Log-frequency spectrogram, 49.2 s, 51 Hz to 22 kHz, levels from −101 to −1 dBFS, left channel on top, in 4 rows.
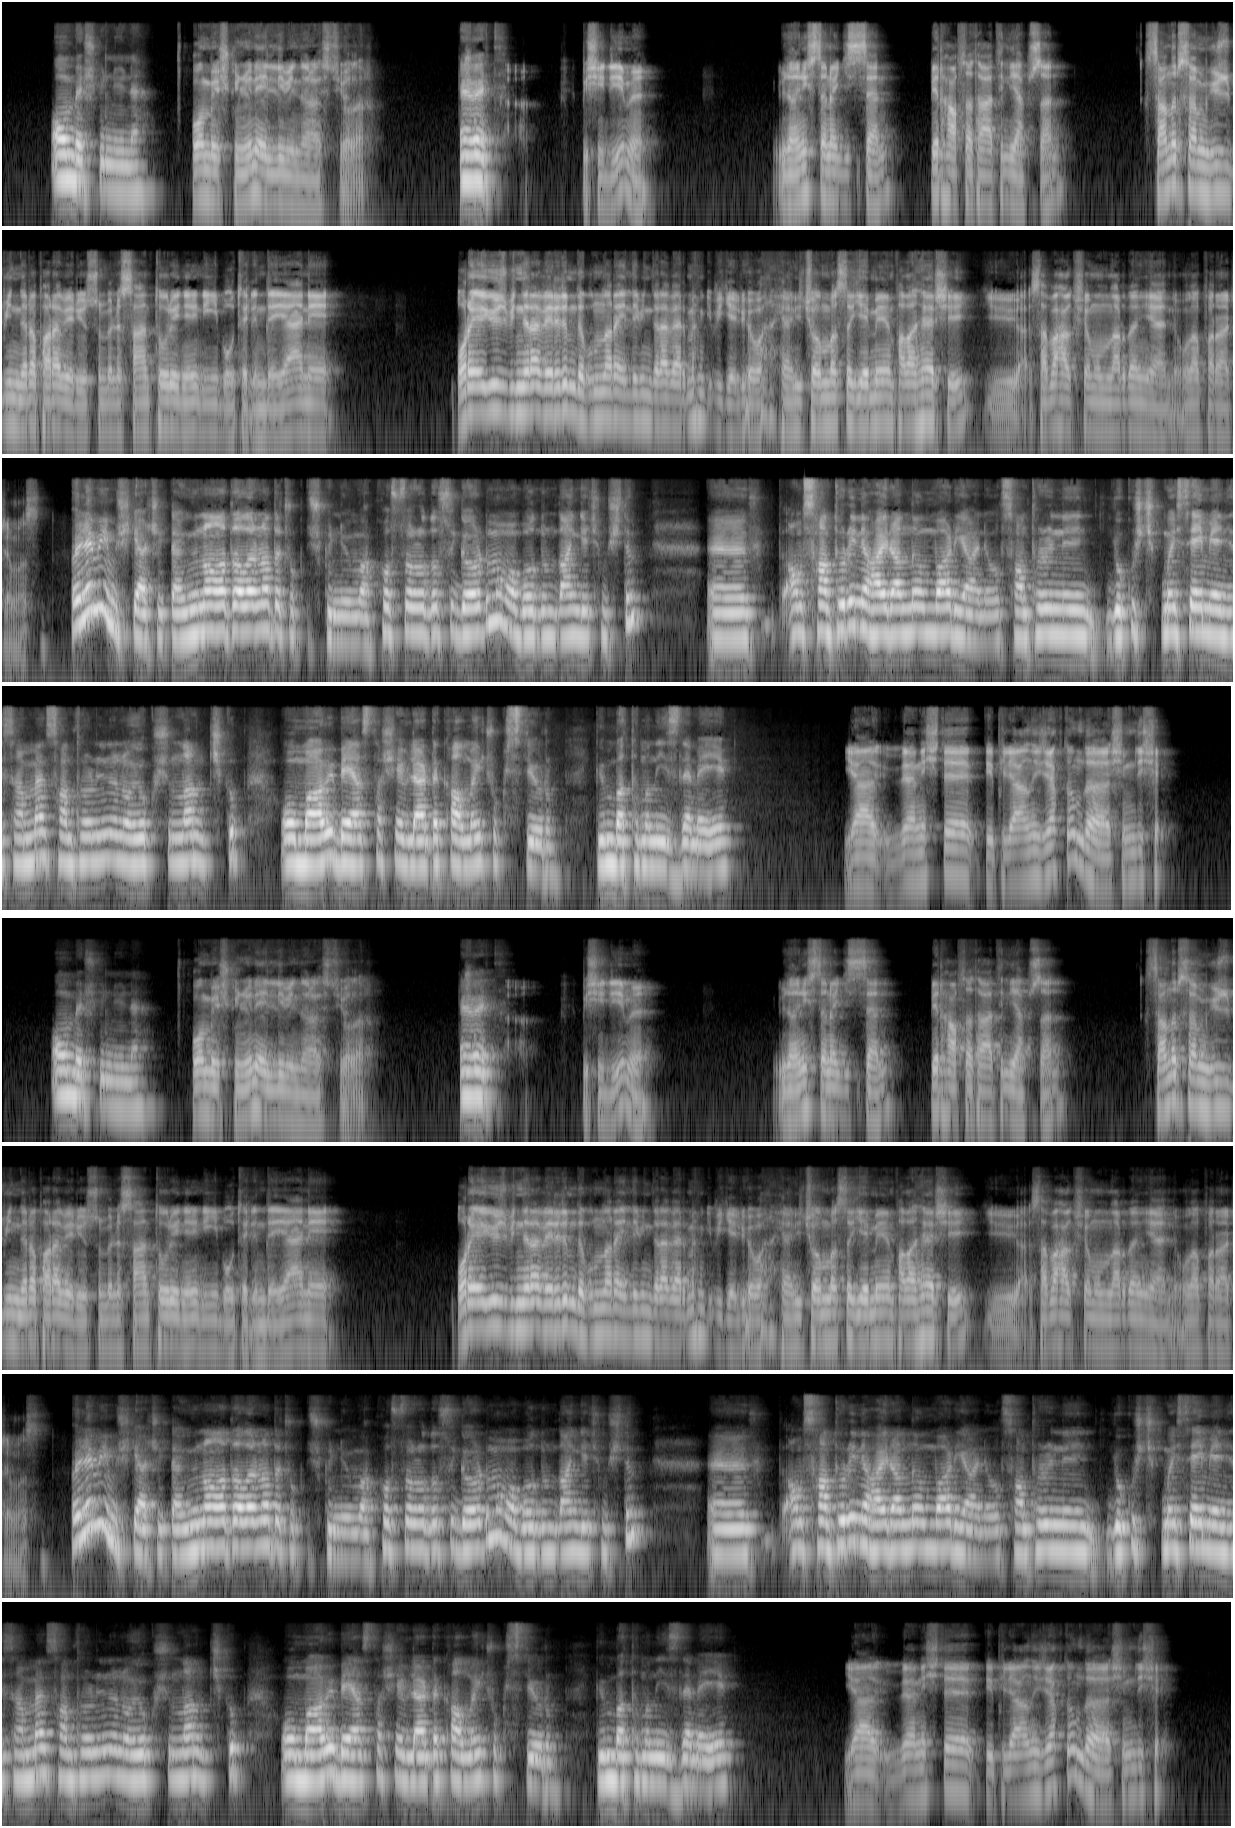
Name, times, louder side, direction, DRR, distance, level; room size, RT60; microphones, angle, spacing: voice 1, 0.5-1.5 4.6-5.0 25.3-31.0 31.7-42.5 42.9-44.2, left 4 dB, 75° left, 0.6 m, -22 dB
voice 2, 1.9-3.7 4.6-4.7 5.8-6.4 7.8-8.9 9.3-10.6 11.4-15.6 16.9-25.0 45.4-48.5, left 5 dB, 35° left, 0.6 m, -28 dB
14.5 x 9.0 x 4.0 m
head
